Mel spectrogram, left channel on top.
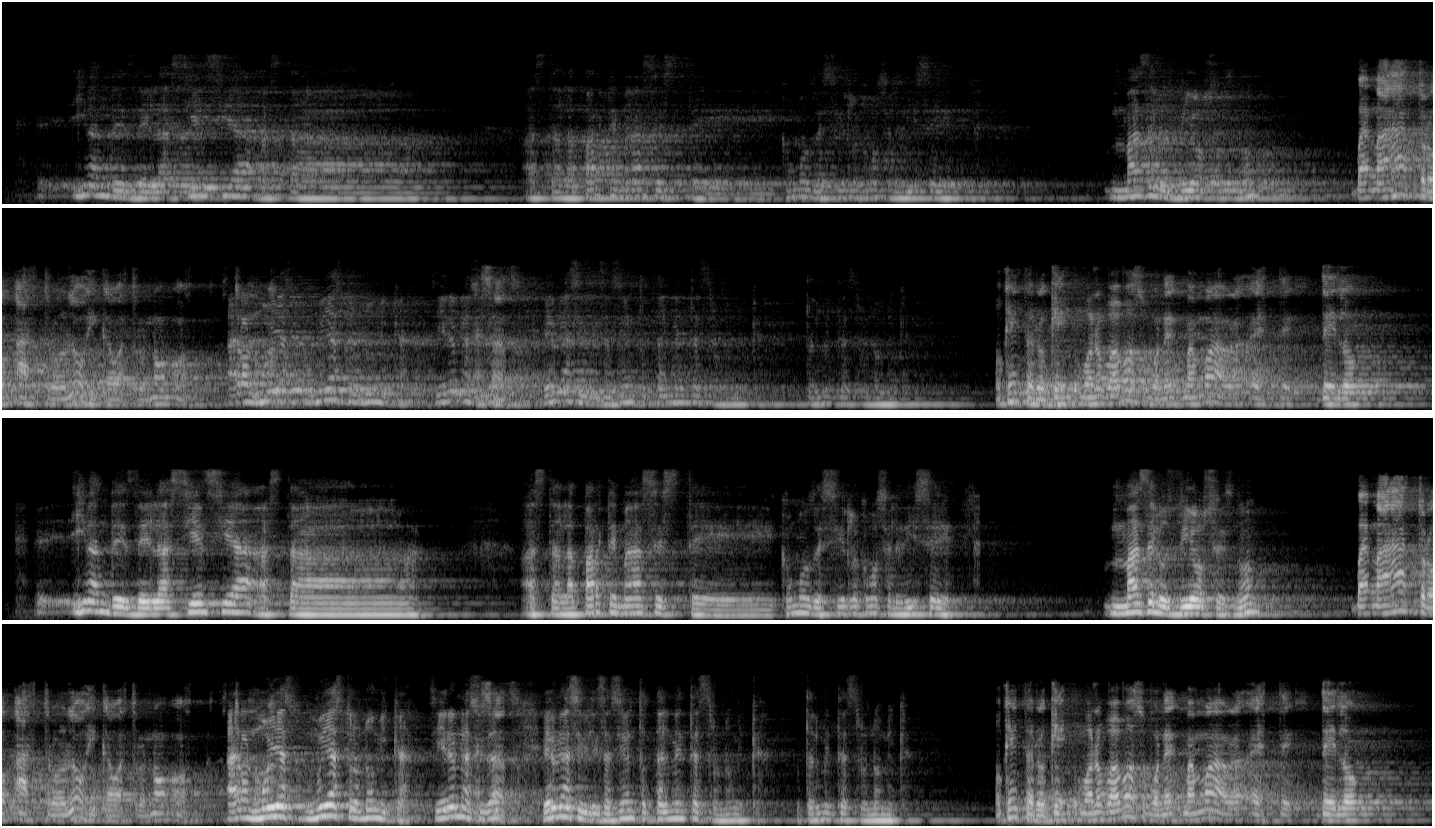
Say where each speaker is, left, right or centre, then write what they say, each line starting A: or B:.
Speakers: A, on the right (about 80°); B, on the right (about 35°).
A: eh, iban desde la ciencia hasta, hasta la parte más, este, ¿cómo decirlo? ¿Cómo se le dice? Más de los dioses, ¿no?
B: Va- Más astro, astrológica o astrono, o astrónoma.
A: Ah, Muy, as- muy astronómica, sí, era una ciudad,
B: Exacto.
A: era una civilización totalmente astronómica, totalmente astronómica.
B: Ok, pero que, bueno, vamos a suponer, vamos a hablar, este, de lo,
